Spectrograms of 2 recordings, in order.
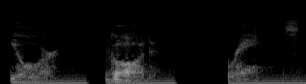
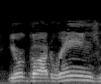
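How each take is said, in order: First: Whispered proclamation. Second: Louder, declared with force; loud proclamation. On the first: Preacher whispering the good news to the congregation. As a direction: drop to a breathy whisper on reigns. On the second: Preacher proclaiming boldly to the congregation. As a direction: boom it out as a claim. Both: Shown as a demonstration.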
